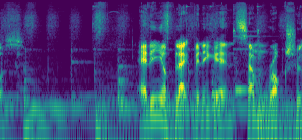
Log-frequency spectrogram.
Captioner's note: voiceover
